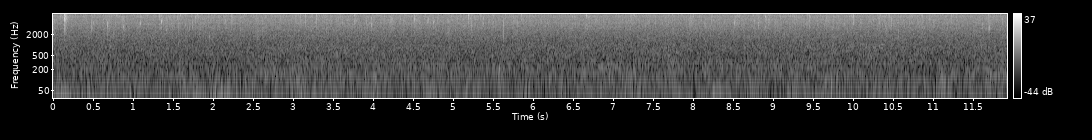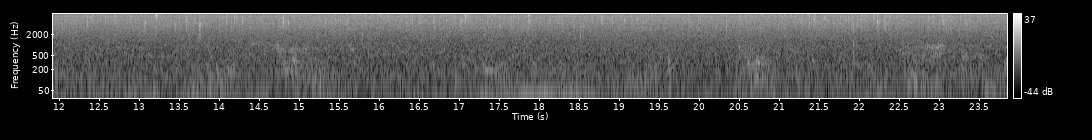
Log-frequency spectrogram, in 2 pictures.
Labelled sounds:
22.8	23.1	humpback whale, 0.78 to 1.1 kHz

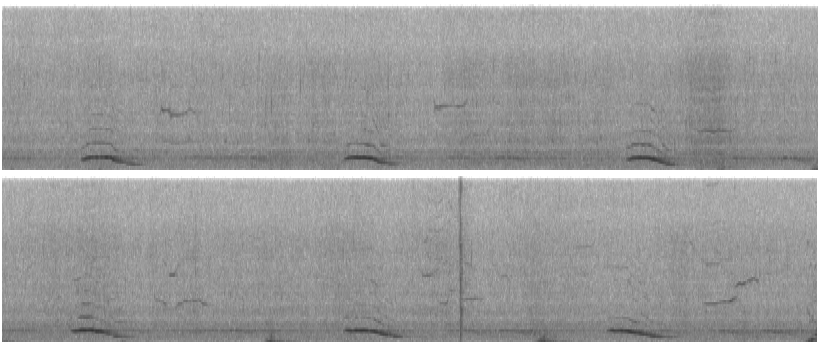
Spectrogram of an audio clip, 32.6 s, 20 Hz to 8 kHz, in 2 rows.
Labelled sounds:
1.6	3.7	humpback whale, 0.91 to 3.1 kHz
6.9	7.6	humpback whale, 0.84 to 2.0 kHz
8.6	9.3	humpback whale, 2.8 to 3.4 kHz
12.5	14.6	humpback whale, 0.84 to 2.0 kHz
17.8	18.4	humpback whale, 0.94 to 1.9 kHz
19.3	20.5	humpback whale, 1.7 to 2.3 kHz
23.3	24.0	humpback whale, 0.84 to 1.9 kHz
24.7	25.0	humpback whale, 3.1 to 3.3 kHz
25.5	25.9	humpback whale, 2.0 to 2.2 kHz
27.8	28.2	Pacific white-sided dolphin, 4.5 to 4.8 kHz
28.4	29.1	humpback whale, 0.94 to 1.3 kHz
30.3	31.0	Pacific white-sided dolphin, 1.8 to 3.8 kHz
30.4	31.5	humpback whale, 2.6 to 7.6 kHz

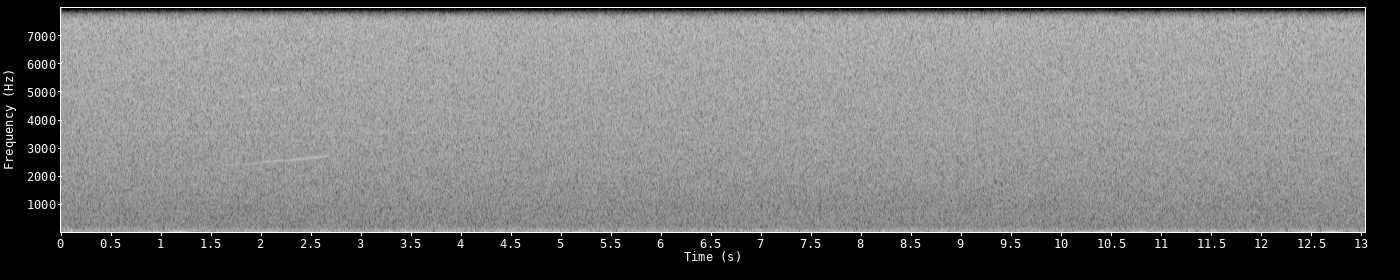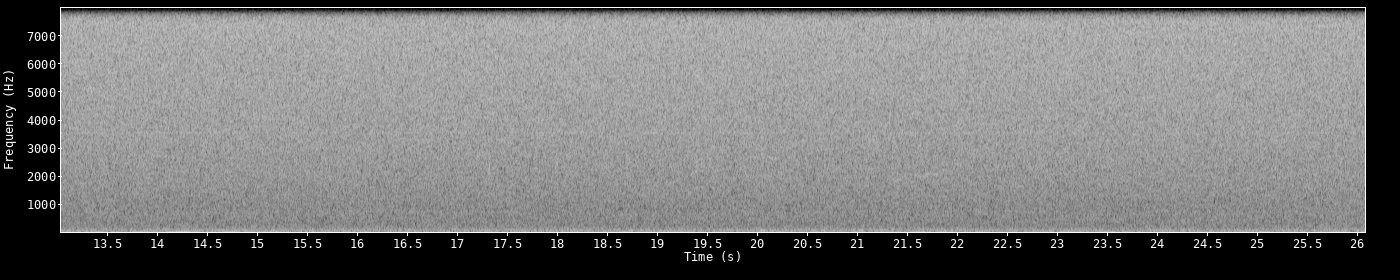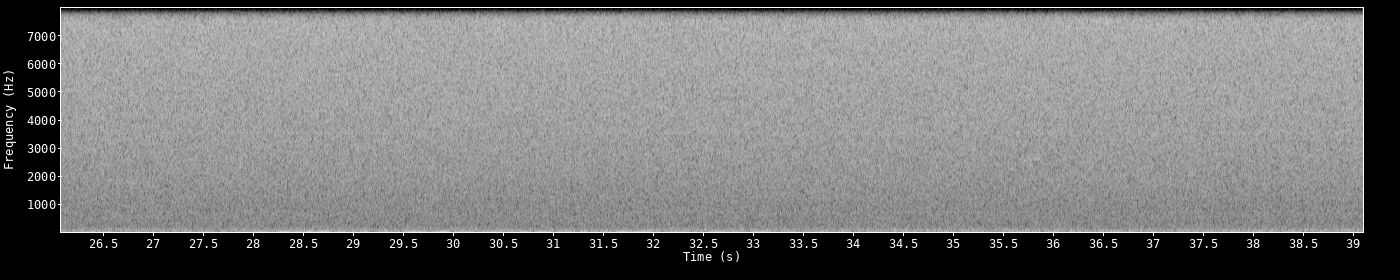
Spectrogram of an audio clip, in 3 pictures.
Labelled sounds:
1.8	2.7	killer whale, Bigg's (transient), 2.4 to 2.8 kHz
21.6	21.8	killer whale, Bigg's (transient), 2.0 to 2.1 kHz

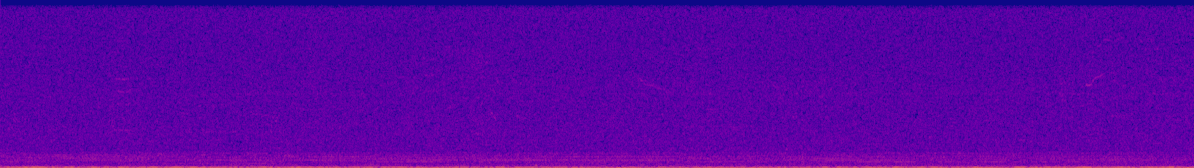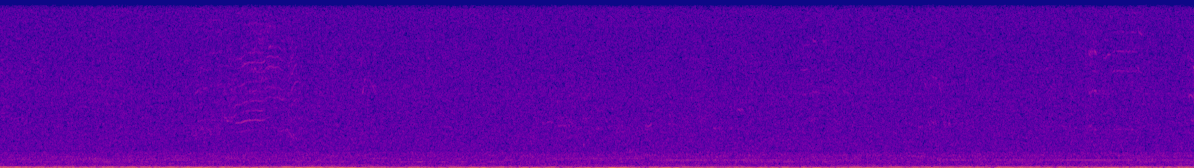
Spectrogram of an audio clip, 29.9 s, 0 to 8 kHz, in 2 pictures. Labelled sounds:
8.0	8.3	Pacific white-sided dolphin, 3.7 to 4.0 kHz
13.6	13.8	Pacific white-sided dolphin, 3.9 to 4.5 kHz
17.9	18.5	Pacific white-sided dolphin, 2.1 to 5.3 kHz
28.8	29.1	Pacific white-sided dolphin, 4.5 to 4.8 kHz

